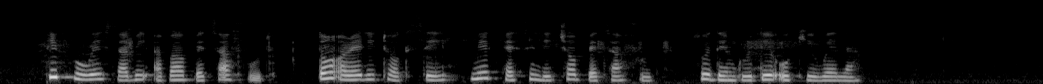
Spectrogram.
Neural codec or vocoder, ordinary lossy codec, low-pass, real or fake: none; MP3, 64 kbps; 10.8 kHz; real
